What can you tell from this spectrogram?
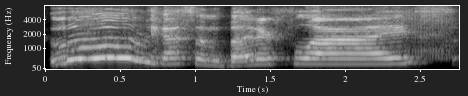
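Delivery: high, loud, slow delighted coo; thrilled gasp of delight, high and loud; delighted ooh. Real, not acted. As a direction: gush over the picture. Host delighted by book page.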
